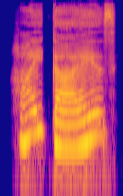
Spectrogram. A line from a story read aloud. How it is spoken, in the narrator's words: he says weakly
